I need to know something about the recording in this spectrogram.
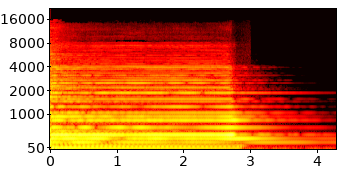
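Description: The final held chord of a country ballad played by the band. The bass drops out suddenly near three seconds in, and the upper notes ring on and fade away.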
